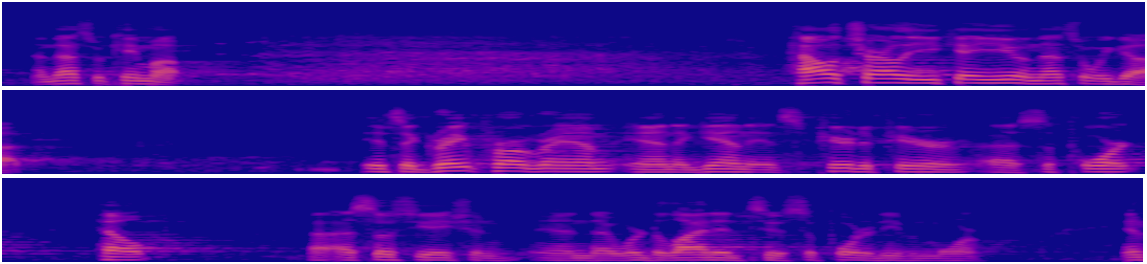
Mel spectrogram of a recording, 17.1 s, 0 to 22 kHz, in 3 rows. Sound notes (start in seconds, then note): 1.0 laughter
